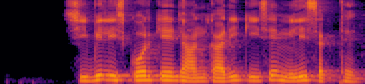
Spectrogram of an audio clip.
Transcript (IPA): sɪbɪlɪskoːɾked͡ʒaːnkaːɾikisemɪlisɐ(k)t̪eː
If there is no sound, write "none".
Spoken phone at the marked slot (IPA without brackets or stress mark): k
